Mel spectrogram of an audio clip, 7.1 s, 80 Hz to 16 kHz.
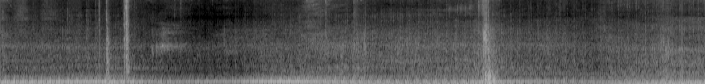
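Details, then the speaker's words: Subaru EJ205 turbo, over 200,000 km, compression 13.5-14, boost 0.7, no oil use, cold start at about -15°C: steady rapid knock about four per second under idle rumble; disappears when warm, cause undetermined. "В общем так, короче, на холодную стучит, на горячую вроде пропадает тут."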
